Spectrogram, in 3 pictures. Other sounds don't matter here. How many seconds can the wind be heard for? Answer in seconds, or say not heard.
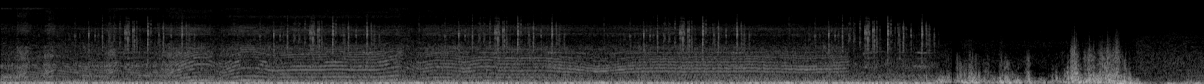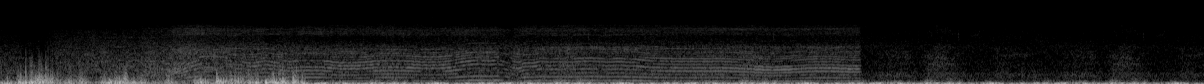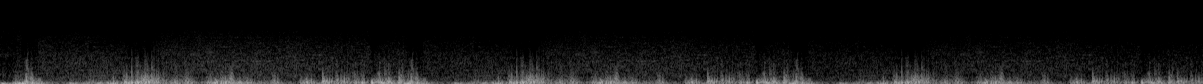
36 s.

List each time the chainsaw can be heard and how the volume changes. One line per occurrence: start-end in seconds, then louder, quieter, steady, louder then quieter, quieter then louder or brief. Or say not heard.
0.0-8.5 steady
13.4-20.7 steady.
